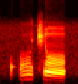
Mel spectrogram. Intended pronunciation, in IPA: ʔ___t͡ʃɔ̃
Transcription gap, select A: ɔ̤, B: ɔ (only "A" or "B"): A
